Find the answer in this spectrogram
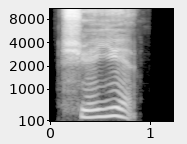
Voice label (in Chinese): "学业", Chinese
